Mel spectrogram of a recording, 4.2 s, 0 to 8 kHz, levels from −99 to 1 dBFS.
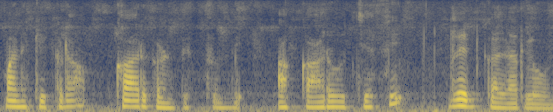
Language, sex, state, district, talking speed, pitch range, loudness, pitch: Telugu, male, Andhra Pradesh, Sri Satya Sai, 130 wpm, 125-155 Hz, -19 LUFS, 145 Hz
